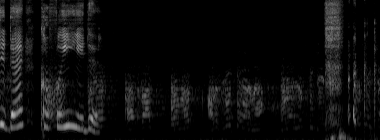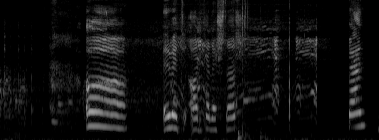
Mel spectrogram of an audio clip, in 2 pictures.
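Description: A young boy talks excitedly close to a microphone.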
